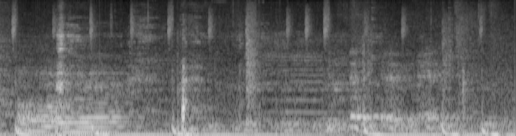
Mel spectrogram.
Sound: all laughing

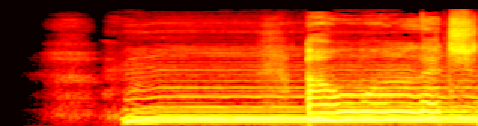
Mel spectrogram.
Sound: hums

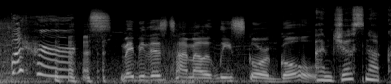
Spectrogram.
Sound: chuckling

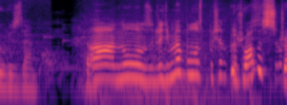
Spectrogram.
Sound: speaks ukrainian

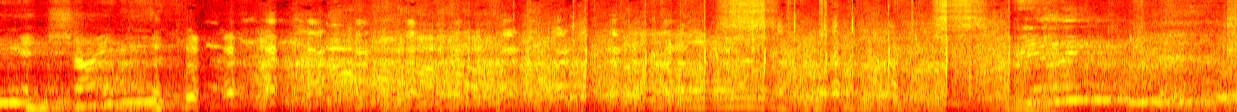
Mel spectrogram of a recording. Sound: laughter

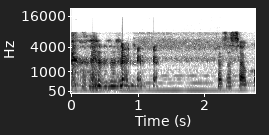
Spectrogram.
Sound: people laughing

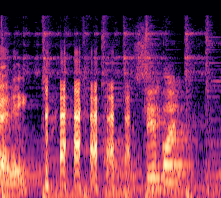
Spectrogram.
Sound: laughs

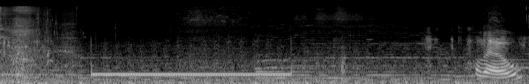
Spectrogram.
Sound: telephone ringing

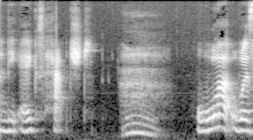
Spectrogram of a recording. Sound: Math Dad gasps

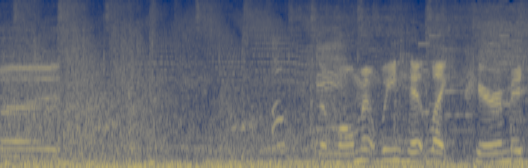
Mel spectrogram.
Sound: mechanical sounds

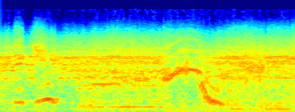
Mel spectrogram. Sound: screams

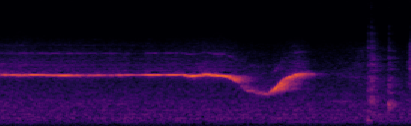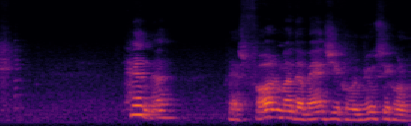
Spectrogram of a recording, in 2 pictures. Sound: whistle; whistle

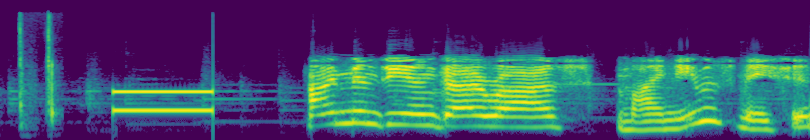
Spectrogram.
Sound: soundbite of beep

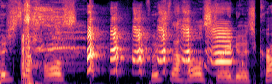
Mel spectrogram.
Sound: laughing hysterically

